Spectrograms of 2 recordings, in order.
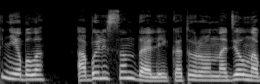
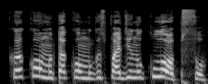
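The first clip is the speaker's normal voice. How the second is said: high, loud, baffled question; raised, indignant query; questioning captive; 6 semitones higher, 6 dB louder than usual. A narrator's reading. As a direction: demand to know, puzzled and affronted. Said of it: "спросил Незнайка".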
